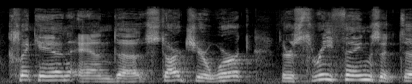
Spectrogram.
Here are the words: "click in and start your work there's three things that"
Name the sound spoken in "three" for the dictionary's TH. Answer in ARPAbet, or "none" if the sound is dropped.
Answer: TH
